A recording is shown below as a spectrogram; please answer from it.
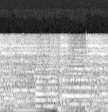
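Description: A wind band of clarinets and saxophones playing a piece, with held chords over a bass line that moves note by note.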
